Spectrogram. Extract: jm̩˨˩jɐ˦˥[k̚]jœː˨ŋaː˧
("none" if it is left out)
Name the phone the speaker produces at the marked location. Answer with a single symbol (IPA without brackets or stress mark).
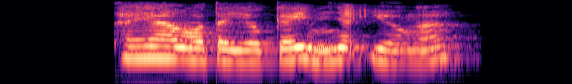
t̚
